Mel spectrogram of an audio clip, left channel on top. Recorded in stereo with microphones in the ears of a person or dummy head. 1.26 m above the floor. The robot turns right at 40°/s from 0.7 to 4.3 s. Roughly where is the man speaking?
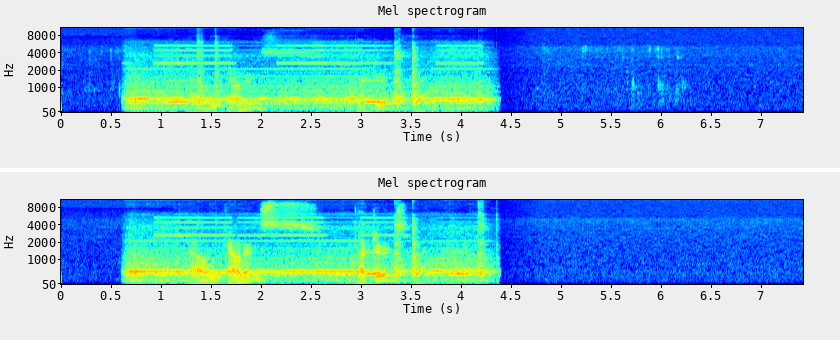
Right.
